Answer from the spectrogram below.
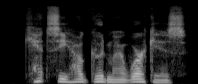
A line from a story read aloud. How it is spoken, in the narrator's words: Vista whispered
